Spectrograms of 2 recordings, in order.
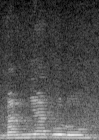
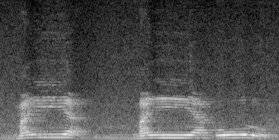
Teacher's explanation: Maya langsung masuk di huruf ya dan didengungkan. Maya. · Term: idgham bi gunnah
